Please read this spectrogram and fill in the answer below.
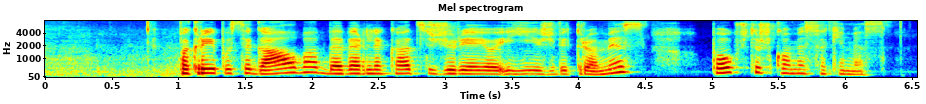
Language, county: Lithuanian, Telšiai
